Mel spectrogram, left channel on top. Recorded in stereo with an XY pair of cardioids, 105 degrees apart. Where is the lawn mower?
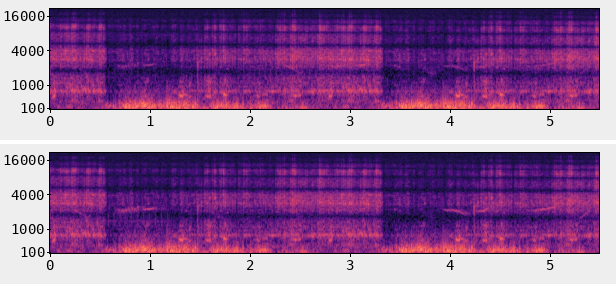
Straight ahead; by 5.5 s 5° left.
